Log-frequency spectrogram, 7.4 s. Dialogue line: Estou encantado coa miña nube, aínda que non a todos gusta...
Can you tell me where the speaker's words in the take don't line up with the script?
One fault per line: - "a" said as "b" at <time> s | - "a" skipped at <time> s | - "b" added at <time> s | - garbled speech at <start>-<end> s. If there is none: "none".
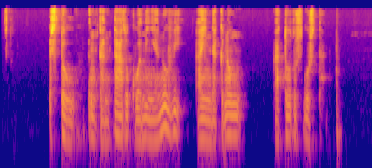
none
